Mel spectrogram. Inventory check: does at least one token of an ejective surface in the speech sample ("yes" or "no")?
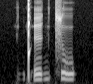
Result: yes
